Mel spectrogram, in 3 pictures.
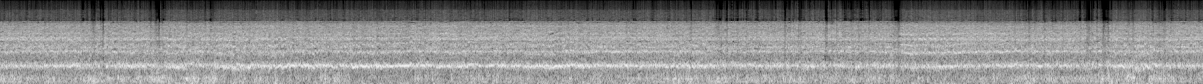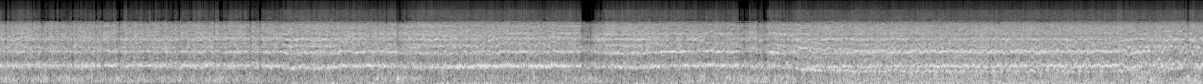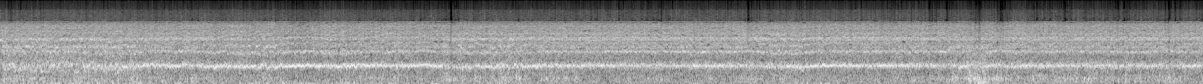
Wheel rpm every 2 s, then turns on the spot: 230, 230, 230, 230, 230, 230, 240, 230, 220, 230, 200, 200, 230, 220, 230, 230, 230, 240.
none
